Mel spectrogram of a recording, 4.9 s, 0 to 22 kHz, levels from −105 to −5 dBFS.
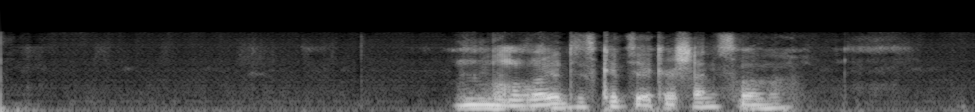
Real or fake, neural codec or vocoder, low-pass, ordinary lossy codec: fake; codec, 16 kHz, 2 kbps, FreqCodec, smaller model; none; none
